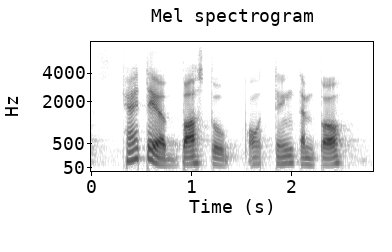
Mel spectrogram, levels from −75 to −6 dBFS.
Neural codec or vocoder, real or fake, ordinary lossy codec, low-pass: codec, 16 kHz, about 1 kbps, DyCAST, with the encoder's durations; fake; none; 7.2 kHz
